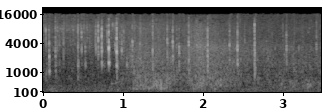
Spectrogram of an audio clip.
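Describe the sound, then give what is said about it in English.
Glacier meltwater running into a fjord in Svalbard in summer trickles and splashes steadily while sharp, irregular cracks and pops of glacier ice crackle over it, some brighter snaps standing out against a soft, continuous watery hiss. No one speaks. “You can hear the water running into the fjord, but also the cracking of the glacier ice.”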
